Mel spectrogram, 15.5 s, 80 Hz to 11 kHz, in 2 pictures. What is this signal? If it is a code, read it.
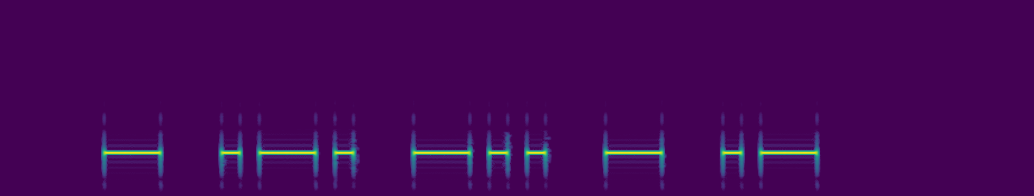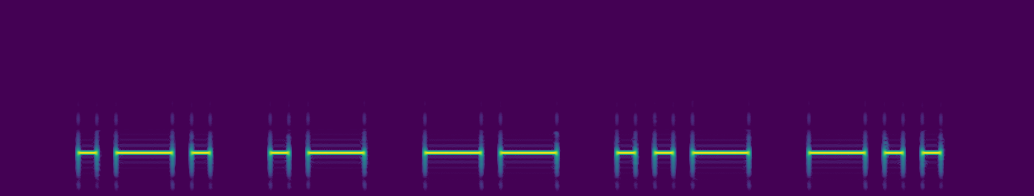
Morse code, heard as a keyed tone, about 8 wpm, 800 Hz. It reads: TRDTA RAMUD
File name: LEZIONI / 3 MWRO / 3 MWR 8wpm 2444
